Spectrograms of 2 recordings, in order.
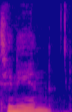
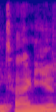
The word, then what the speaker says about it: Tynion: How do you pronounce it? Tinian? Tinian? I would say Tinian, James but...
